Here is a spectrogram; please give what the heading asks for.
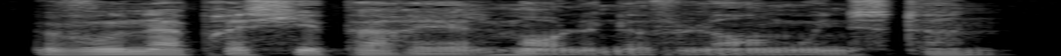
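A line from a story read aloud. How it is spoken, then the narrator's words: Almost sad. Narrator (French): dit presque tristement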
